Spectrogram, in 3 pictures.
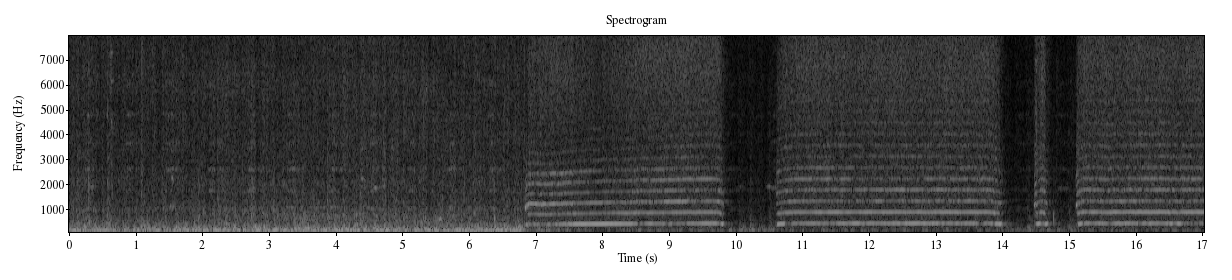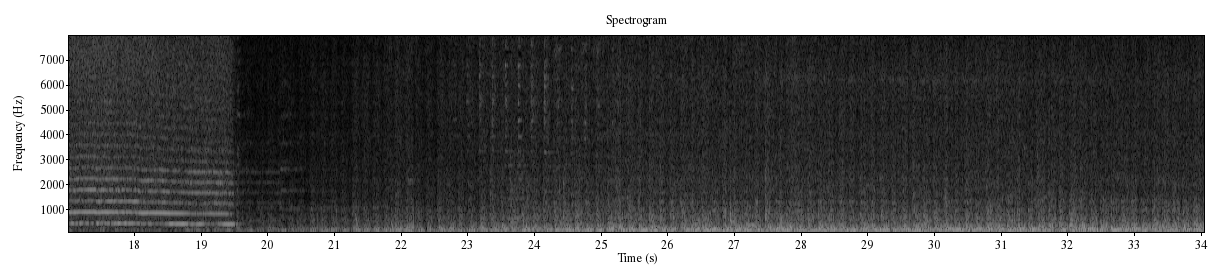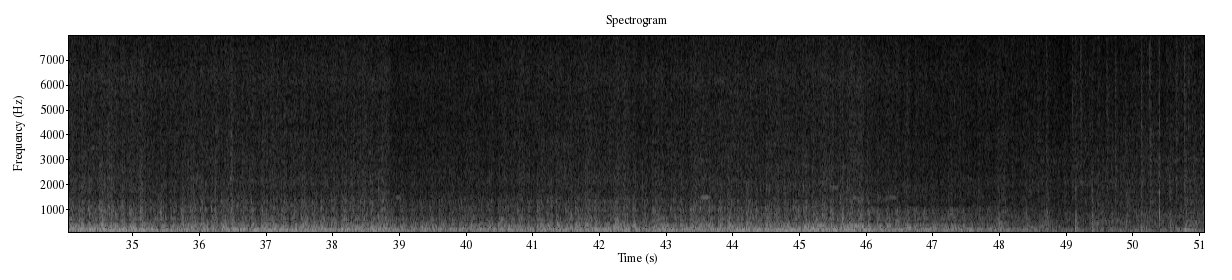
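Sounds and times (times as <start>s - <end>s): train wheels rumbling on rails: 0.0s - 51.0s.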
